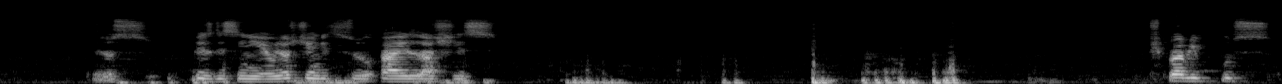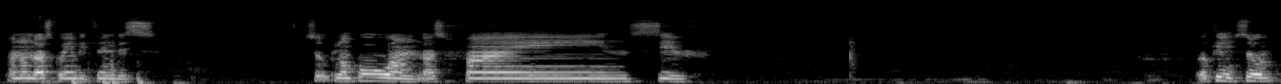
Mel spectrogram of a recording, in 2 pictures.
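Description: A young man talks calmly and clearly into a close microphone.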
